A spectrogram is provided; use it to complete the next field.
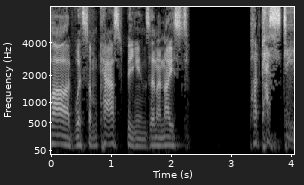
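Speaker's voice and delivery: low, serpent-like hiss through the words. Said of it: "You just sounded like you were a snake".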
